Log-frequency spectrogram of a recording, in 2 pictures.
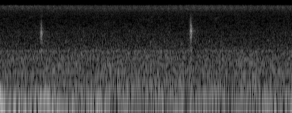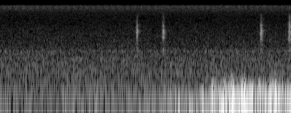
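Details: Red-backed shrike, upset at intruders in its territory on a floodplain meadow by the Neman River, Minsk Region, Belarus, gives sharp, dry 'chek' notes, single or in quick pairs, while flicking its tail; a wind rumble builds.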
